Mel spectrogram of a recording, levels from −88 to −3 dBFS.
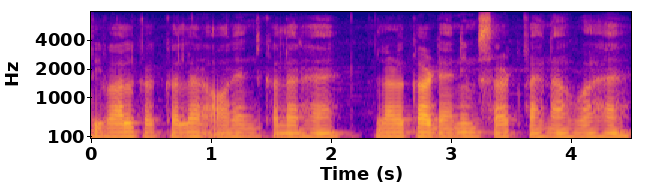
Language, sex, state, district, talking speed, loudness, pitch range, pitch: Hindi, male, Jharkhand, Deoghar, 160 wpm, -23 LUFS, 95-100 Hz, 95 Hz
